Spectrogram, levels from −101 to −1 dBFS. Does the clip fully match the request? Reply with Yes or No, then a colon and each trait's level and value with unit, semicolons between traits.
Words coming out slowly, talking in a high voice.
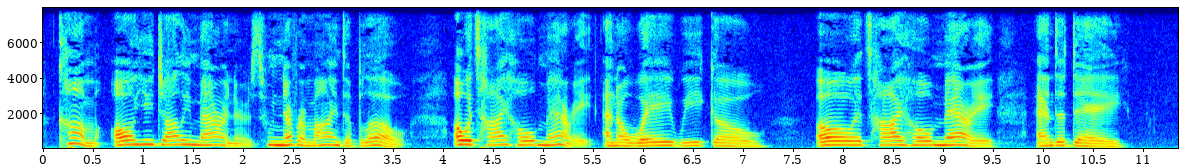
Yes: slow, 130 wpm; high, 210 Hz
